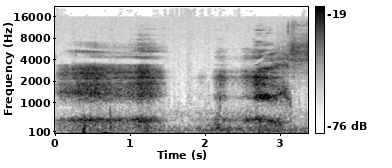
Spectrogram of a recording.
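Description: A big, drawn-out yawn, a long breathy inhale followed by a brief pause and a second airy, groaning exhale, with no talking.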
